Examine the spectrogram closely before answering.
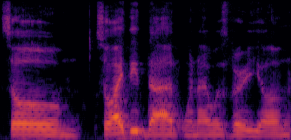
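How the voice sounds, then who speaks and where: A man with a Guatemalan accent and a fairly low pitch. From Guatemala (Guatemala City). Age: 40s. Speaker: entrepreneur and former athlete. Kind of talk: interview. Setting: live online show. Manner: halting, many fillers and repeats.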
